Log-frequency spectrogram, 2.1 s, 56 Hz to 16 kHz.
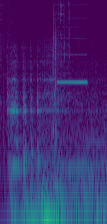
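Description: A car driving down Route 28 on Cape Cod: low engine hum and road rumble, with a brief mechanical whine partway through, and no talk.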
